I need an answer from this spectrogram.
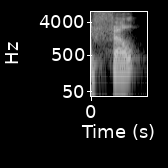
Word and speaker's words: felt: Um, I imagine maybe all of you live here, but um, but yeah, I would say the sentence, I felt So, see, I'm not saying the T.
